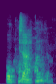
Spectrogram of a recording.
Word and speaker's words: Okja: Okja.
